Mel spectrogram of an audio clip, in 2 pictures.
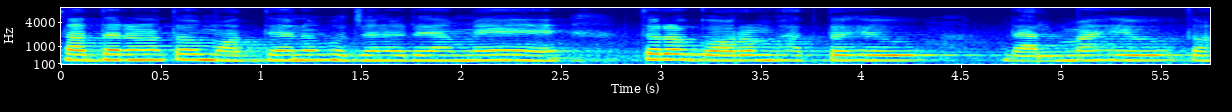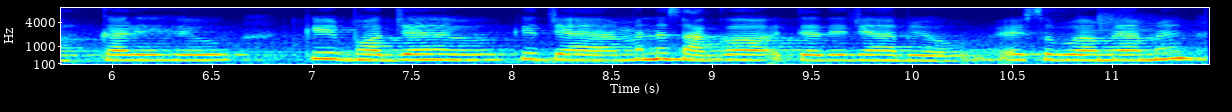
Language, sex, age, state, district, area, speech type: Odia, female, 18-30, Odisha, Khordha, rural, spontaneous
